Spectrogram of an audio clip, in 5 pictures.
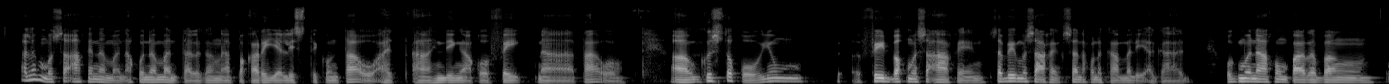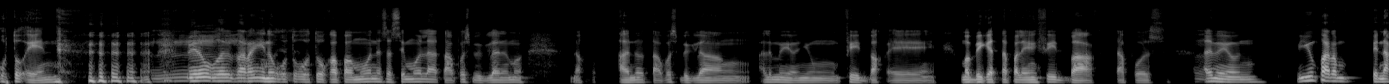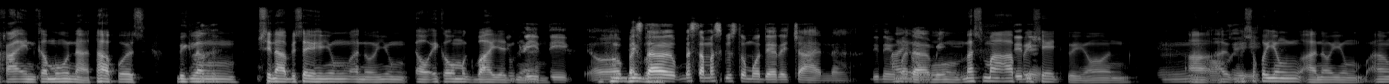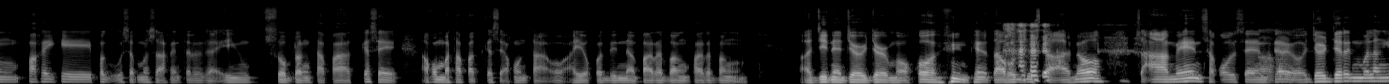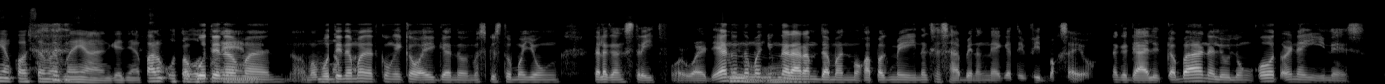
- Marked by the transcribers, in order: laugh; laughing while speaking: "oh 'di ba"; laughing while speaking: "mo ko yung tinatawag mo sa ano"; laugh; chuckle
- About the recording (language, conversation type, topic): Filipino, podcast, Paano mo tinatanggap ang mga kritisismong natatanggap mo tungkol sa gawa mo?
